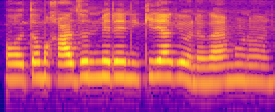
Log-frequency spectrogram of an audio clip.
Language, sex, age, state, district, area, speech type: Goan Konkani, female, 45-60, Goa, Quepem, rural, spontaneous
